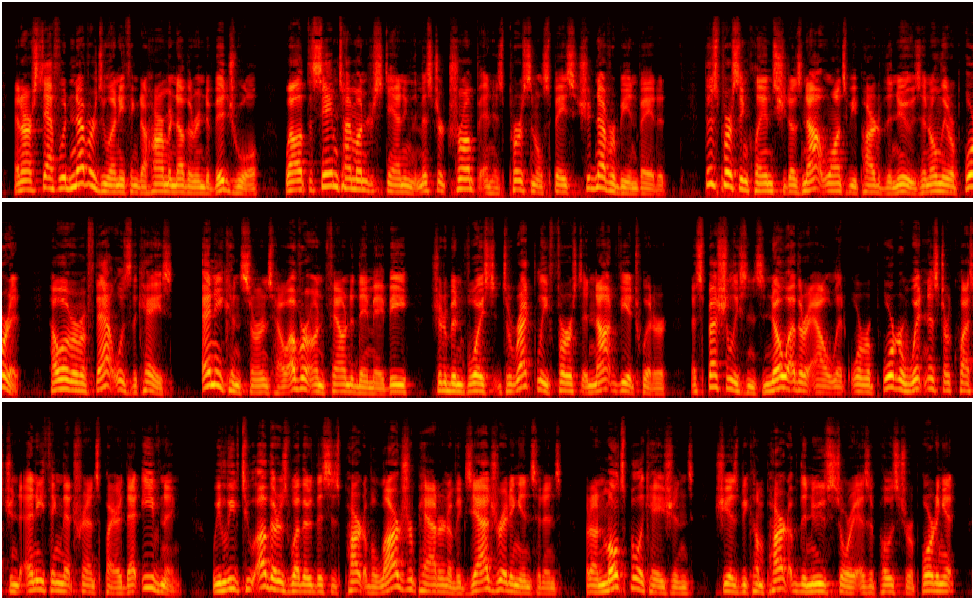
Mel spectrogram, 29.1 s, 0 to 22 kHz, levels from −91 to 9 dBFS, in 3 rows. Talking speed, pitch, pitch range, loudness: 235 wpm, 150 Hz, 130-180 Hz, -30 LUFS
